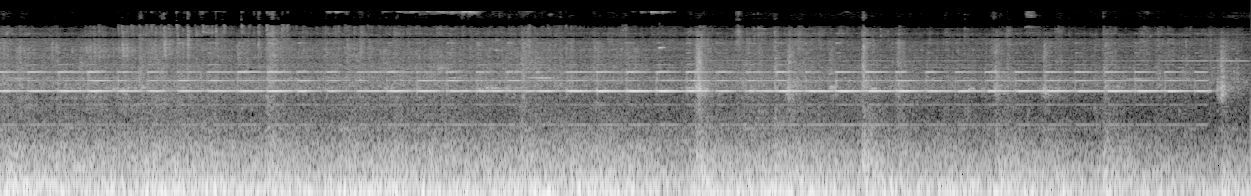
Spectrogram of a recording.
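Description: Loaded coal hopper wagons of a freight train rolling past a level crossing: a steady low rumble of wheels on rail with occasional clacks over the joints. Over it the crossing's warning bell rings steadily, cutting out shortly before the end as the train clears.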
